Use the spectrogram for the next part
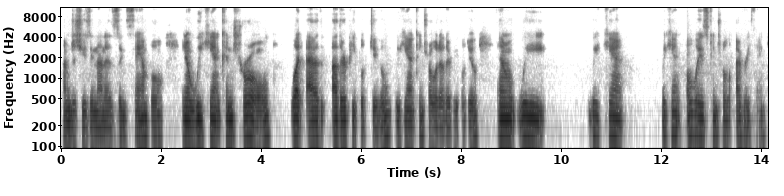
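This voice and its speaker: A woman's voice: very deep voice, fairly even intonation, measured pace, creaky, a little mellow. A woman hosting a casual livestream, talking loosely to viewers, rambling and swearing freely. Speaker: livestream host reading viewer chat.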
